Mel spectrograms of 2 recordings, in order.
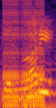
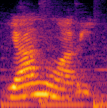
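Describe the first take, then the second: First: The word begins with a J sound. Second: The word begins with a Y sound. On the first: The speaker calls it wrong. "bukan Januari teman-teman" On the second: The speaker calls it right. "tapi dibacanya Januari. ... di depannya ada pakainya huruf Y"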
